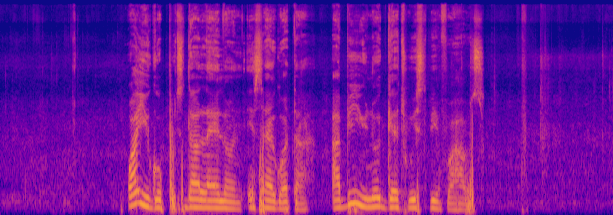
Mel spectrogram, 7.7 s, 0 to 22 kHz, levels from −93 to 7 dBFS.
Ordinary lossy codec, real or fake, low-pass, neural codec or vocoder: none; fake; none; vocoder, 48 kHz, 128 mel bands, Vocos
